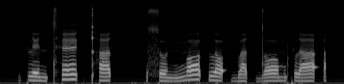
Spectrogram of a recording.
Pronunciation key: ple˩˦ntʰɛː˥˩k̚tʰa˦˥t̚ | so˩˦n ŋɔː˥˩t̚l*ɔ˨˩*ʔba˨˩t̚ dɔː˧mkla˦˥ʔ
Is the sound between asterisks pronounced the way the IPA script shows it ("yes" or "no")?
yes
